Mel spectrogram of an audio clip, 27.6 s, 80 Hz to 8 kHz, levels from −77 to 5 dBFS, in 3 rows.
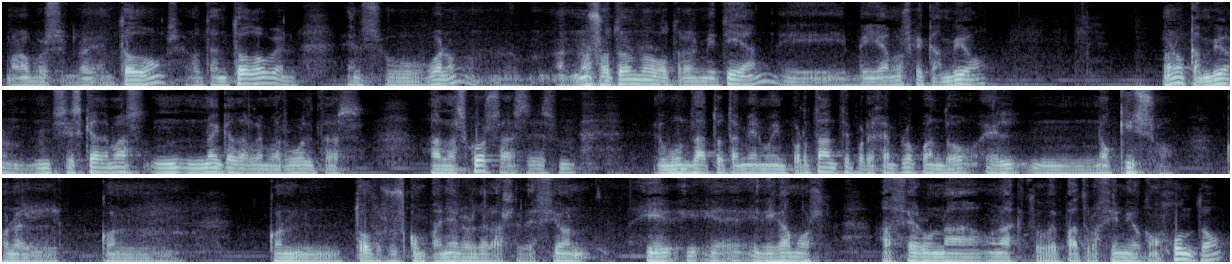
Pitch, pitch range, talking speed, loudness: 105 Hz, 100-115 Hz, 155 wpm, -20 LUFS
